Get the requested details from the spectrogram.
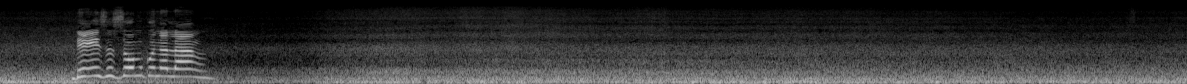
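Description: Waves wash and break against rocks nearby.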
